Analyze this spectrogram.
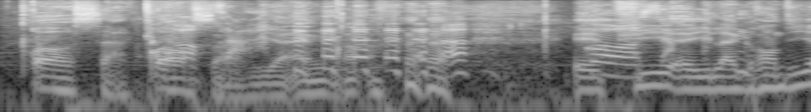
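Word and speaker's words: Xhosa: How do you say Nkosa? Kosa.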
